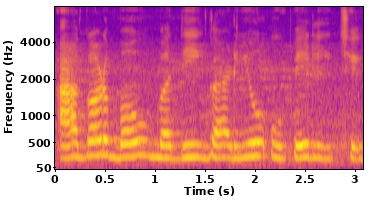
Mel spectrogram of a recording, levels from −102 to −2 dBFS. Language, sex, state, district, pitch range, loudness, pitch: Gujarati, female, Gujarat, Gandhinagar, 225-250 Hz, -16 LUFS, 230 Hz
